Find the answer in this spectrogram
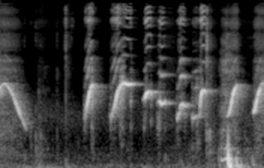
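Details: Pet cockatiel calling nonstop like an alarm clock: a falling whistle, then a run of rising, slurred whistles, repeated about every third of a second, with a soft thump near the end and a quiet room behind.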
